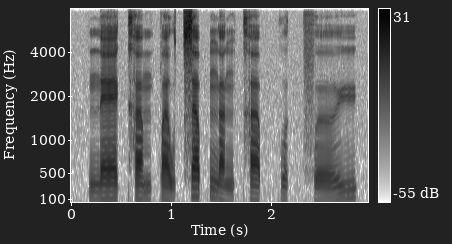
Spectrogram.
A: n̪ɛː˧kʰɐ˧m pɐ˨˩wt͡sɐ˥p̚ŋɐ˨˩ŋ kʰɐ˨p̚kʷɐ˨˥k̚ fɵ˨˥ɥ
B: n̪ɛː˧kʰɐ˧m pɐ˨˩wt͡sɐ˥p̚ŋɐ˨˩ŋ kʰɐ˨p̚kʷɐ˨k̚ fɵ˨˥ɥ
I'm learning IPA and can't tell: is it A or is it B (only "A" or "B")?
B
